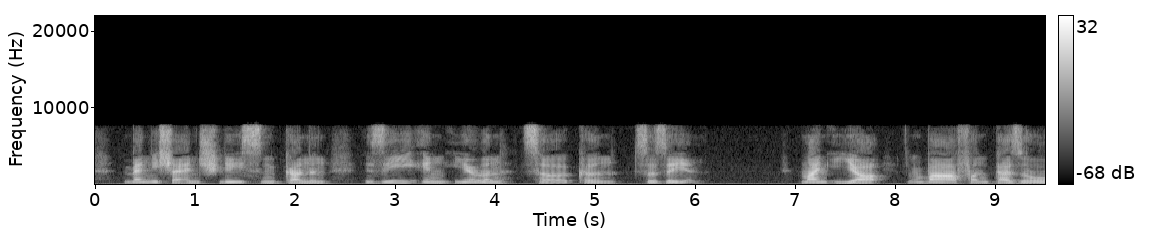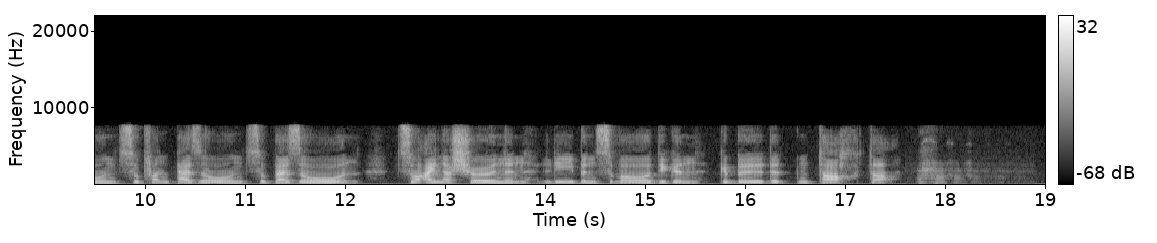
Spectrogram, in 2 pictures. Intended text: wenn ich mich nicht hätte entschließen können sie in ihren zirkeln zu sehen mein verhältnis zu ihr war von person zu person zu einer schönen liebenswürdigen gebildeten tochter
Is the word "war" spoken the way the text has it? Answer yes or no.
no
